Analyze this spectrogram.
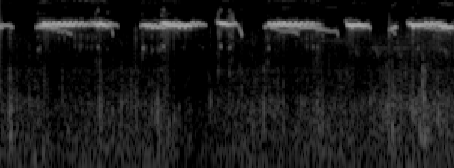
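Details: High thin begging whistles of short-toed treecreeper chicks fed in their nest, bursts of up to half a second, some slurring downward at the end, over faint rustling.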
